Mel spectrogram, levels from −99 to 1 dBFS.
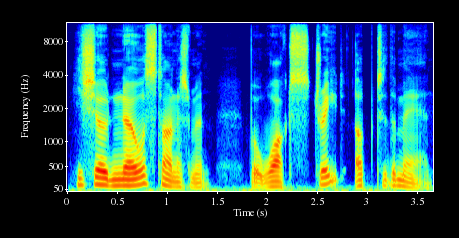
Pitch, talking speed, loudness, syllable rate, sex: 105 Hz, 180 wpm, -20 LUFS, 5.2 syllables/s, male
